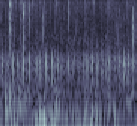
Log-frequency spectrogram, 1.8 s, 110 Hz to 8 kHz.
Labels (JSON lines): {"label": "biophony, rattle", "recorder": "SoundTrap 500"}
